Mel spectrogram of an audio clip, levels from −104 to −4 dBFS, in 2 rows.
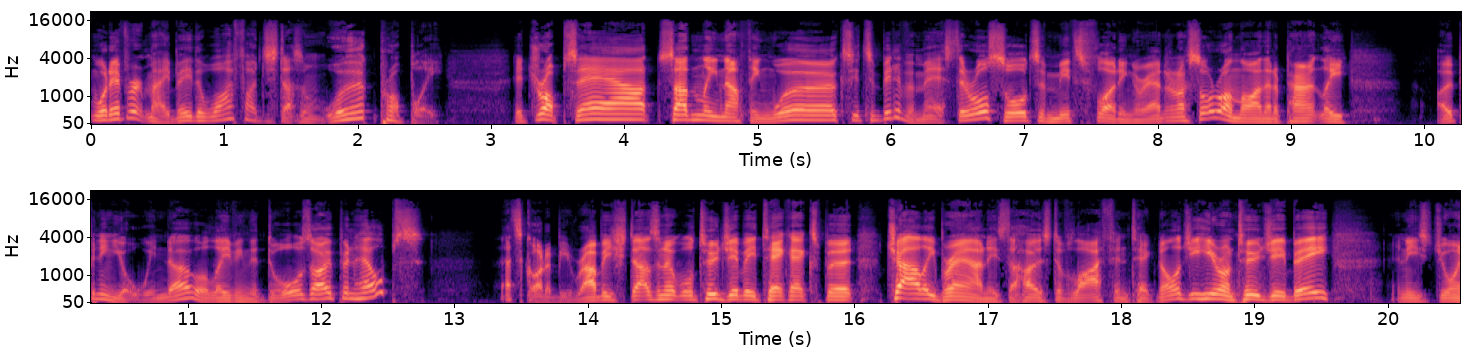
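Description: No technical faults can be heard anywhere in the speech recording, and the signal holds steady throughout.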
